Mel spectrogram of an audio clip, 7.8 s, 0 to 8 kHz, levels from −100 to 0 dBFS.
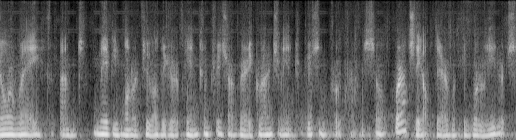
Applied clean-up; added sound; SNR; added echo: neural separator model SepFormer DNS4.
